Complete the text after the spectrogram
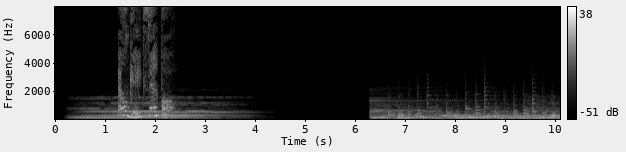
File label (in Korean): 베트남 여 차분한 톤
